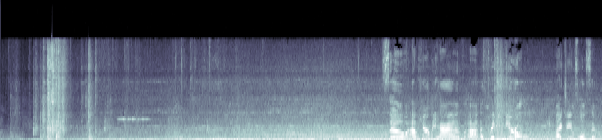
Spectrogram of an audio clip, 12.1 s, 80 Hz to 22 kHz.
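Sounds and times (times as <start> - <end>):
road noise: 0.0 - 12.0
vehicle engine humming: 0.0 - 12.0
door clunking open: 0.2 - 4.5.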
